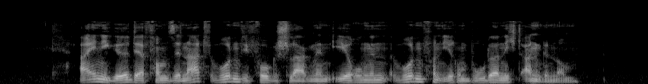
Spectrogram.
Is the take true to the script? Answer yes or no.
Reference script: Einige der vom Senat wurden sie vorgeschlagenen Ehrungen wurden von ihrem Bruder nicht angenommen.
yes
